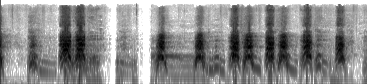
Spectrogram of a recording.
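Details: Several Kangal dogs attacking something, barking in loud, harsh bursts, often paired, irregularly spaced across the clip, with quieter growling and short gaps between volleys.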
